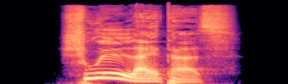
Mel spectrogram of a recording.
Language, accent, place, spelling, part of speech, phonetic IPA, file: German, Germany, Berlin, Schulleiters, noun, [ˈʃuːlˌlaɪ̯tɐs], De-Schulleiters.ogg
- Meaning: genitive singular of Schulleiter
